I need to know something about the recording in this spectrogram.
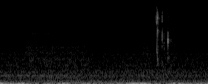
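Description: Quiet mouth sounds of a person tasting beer, with a short lip smack about one and a half seconds in.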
